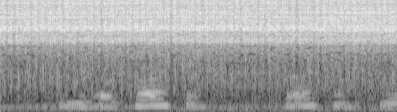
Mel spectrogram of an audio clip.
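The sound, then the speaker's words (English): A diamondback rattlesnake rattles a few inches from the microphone, a continuous dry, high hiss that holds steady throughout while a man talks over it. “I nudge the microphone to within a few inches of the vibrating diamondback.”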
